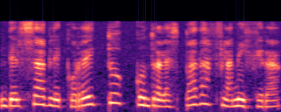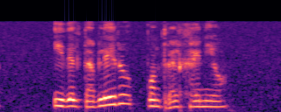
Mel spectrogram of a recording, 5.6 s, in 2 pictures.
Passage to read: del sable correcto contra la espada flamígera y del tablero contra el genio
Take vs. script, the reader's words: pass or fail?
pass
